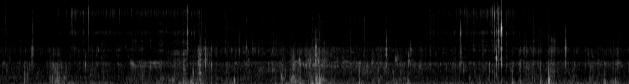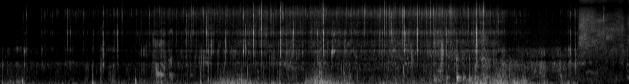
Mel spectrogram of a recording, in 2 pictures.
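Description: Water rushes and rumbles, heard muffled underwater.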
